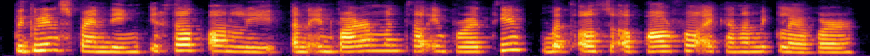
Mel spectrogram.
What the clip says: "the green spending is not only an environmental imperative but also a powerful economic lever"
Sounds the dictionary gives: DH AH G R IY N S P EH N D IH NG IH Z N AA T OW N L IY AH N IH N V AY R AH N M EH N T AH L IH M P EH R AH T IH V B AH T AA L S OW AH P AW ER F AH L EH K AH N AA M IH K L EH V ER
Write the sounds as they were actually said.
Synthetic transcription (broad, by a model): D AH G R IY N S P EH N D IH NG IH S N AA T OW N L IY AH N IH N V AY R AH N M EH N T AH L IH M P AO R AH T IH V B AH T AA L S OW AH P AW ER F AH L EH K AH N AA M IH K L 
